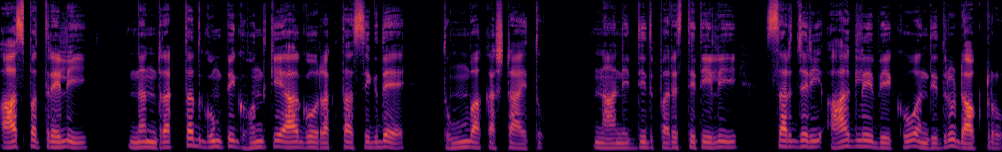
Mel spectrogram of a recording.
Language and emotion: Kannada, sad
